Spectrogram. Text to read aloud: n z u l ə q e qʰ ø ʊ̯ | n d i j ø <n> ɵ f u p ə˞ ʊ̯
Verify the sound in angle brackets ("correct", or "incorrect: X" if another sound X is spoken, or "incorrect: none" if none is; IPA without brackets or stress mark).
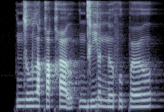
correct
